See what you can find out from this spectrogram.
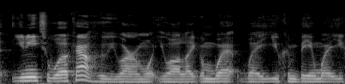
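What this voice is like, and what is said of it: London English accent. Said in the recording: “Are you from London? ... Oh, it's a great accent. ... Isn't he pretty? His voice.”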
